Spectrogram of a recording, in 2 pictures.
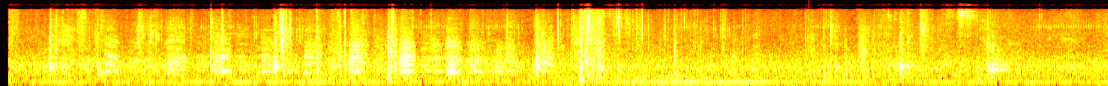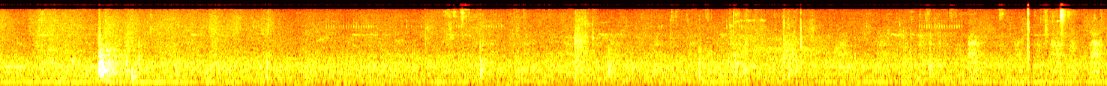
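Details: Dog panting while playing ball, with Ann Arbor dog walking and pet sitting stated as the setting; rapid breathy noise bursts, irregular and broadband, with sharp clicks and a faint steady low hum beneath.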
